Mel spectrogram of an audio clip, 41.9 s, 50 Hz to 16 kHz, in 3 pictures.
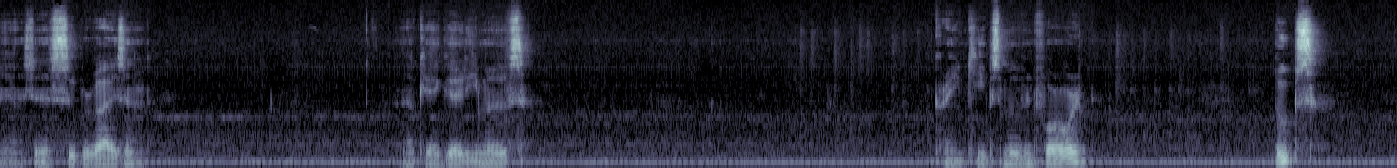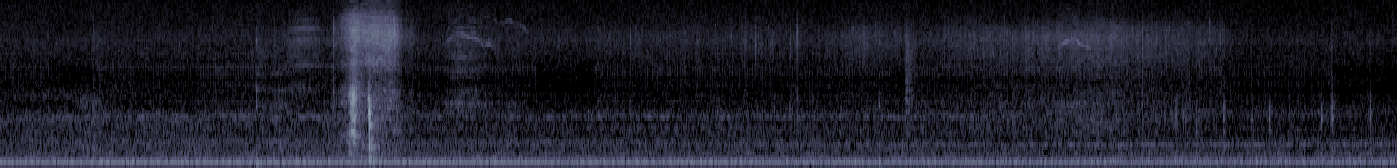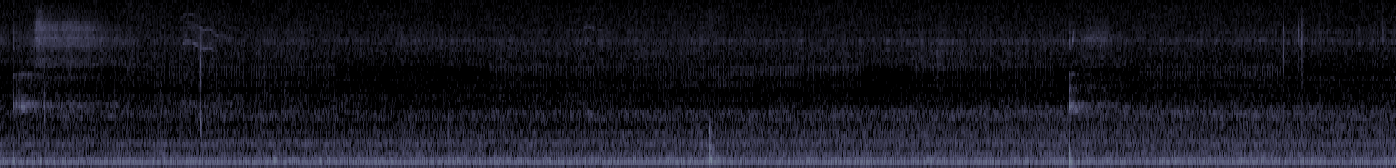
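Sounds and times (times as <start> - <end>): low room tone hum: 0.0 - 41.9.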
